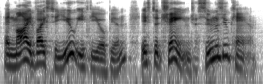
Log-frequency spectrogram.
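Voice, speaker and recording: A man's voice: fairly high pitch, sing-song, moderate pace, sharp tone, slightly rough, exaggerated voice. Man voicing a wise, knowing storybook baboon. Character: very wise dog-headed male baboon giving advice.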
